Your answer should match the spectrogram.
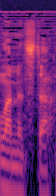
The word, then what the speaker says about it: Leominster: L-E-O-M-I-N-S-T-E-R. – Oh, that's a T. Wow. Leominster. Right? I don't know. Leominster? – She's close. She's getting close. – The correct way to pronounce it is Leominster.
